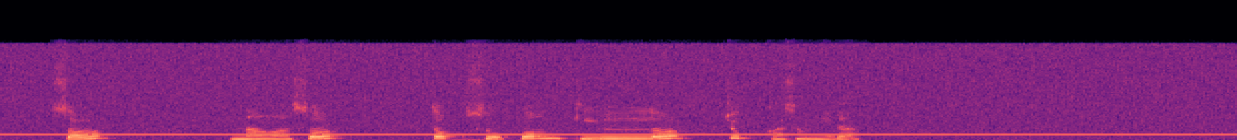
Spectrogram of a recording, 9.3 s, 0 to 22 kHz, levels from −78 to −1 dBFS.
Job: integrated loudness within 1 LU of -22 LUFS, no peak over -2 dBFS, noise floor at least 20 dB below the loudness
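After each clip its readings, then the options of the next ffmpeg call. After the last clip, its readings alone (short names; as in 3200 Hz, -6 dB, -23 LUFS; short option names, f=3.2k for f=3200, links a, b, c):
steady tone 960 Hz; tone level -24 dBFS; noise floor -26 dBFS; noise floor target -40 dBFS; loudness -20.0 LUFS; peak -4.5 dBFS; loudness target -22.0 LUFS
-> -af "bandreject=f=960:w=30"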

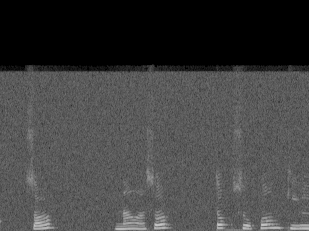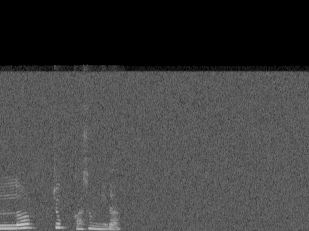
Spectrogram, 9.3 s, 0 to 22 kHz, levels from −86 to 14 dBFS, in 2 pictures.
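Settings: steady tone none; noise floor -33 dBFS; noise floor target -42 dBFS
-> -af "afftdn=nr=9:nf=-33"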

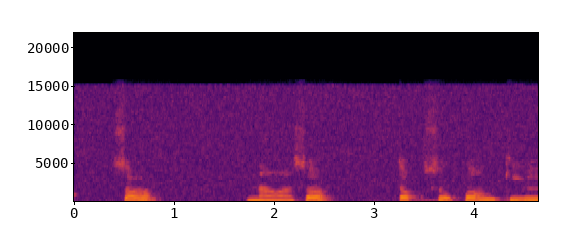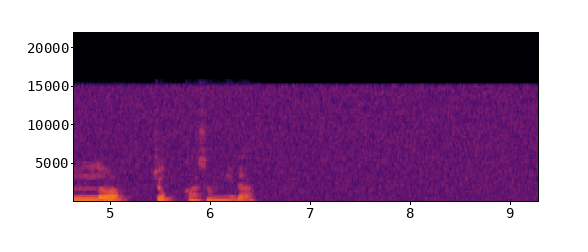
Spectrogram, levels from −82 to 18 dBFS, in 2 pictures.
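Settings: noise floor -40 dBFS; loudness -19.5 LUFS; peak -5.5 dBFS; loudness target -22.0 LUFS
-> -af "volume=-2.5dB"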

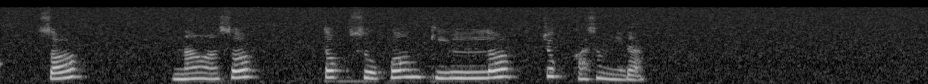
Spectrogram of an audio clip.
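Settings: loudness -22.0 LUFS; peak -8.0 dBFS; noise floor -43 dBFS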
